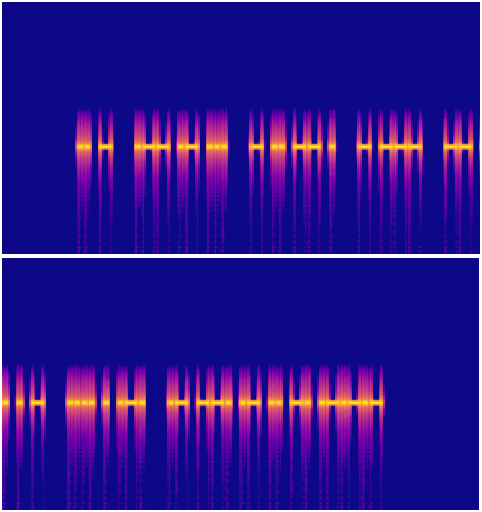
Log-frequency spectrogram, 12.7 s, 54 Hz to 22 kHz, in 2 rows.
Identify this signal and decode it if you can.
Morse code, heard as a keyed tone, about 25 wpm, 700 Hz. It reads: IT WAS TIME TO MEET HER AGAIN.
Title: Sentences from Top 1100 Words 25wpm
